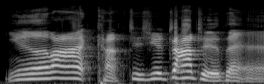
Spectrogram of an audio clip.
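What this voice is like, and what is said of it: Put-on Manchester accent. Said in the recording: “I can do a Manchester accent.”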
